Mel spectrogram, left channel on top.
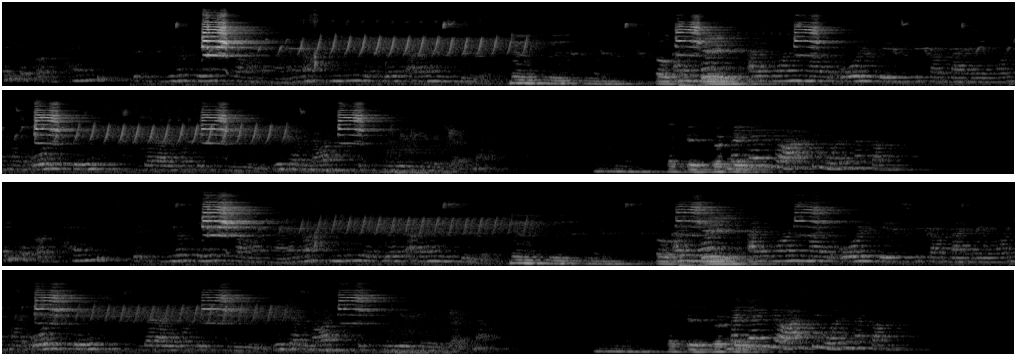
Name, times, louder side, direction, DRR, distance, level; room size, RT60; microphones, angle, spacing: voice 1, 0.0-4.9 6.7-11.2 11.5-15.0 17.4-19.0, right 1 dB, 90° right, -9 dB, 5.7 m, -46 dB
sound 1, 1.7-5.3 5.9-6.0 6.2-6.3 6.5-7.1 7.4-7.5 7.9-8.3 8.9-9.8 10.1-14.7, left 7 dB, 40° left, 1.1 m, -31 dB
voice 2, 5.1-6.1 6.5-6.7 7.0-7.3 16.1-16.4 16.8-17.6, left 1 dB, 65° left, -2 dB, 2.0 m, -38 dB
26.0 x 10.5 x 4.6 m, 0.98 s
head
